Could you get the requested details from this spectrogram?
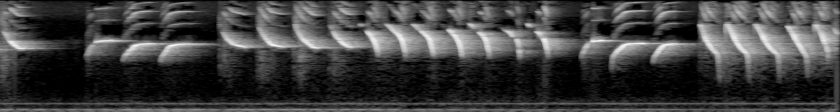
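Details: Male canary singing excitedly, with clear curved whistles and quick descending slurs repeated in varied runs, some notes doubled, a short break midway, and a faint background hum.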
